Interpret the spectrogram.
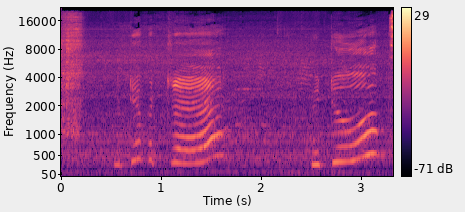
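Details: Talking pet Indian ringneck parakeet uttering two short, nasal, speech-like phrases with rising and arching tones, separated by a brief pause, in a quiet room.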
